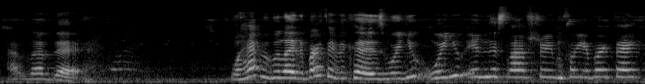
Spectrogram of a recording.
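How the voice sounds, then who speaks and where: A woman speaks in an extremely high pitch with an animated tone and long, frequent pauses. Noticeable background noise runs underneath. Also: ordinary pitch variation, moderate pace. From Louisiana. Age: 40s. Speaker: live streamer doing hair. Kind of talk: casual live stream chat.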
